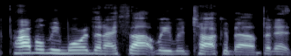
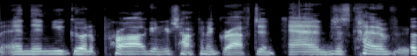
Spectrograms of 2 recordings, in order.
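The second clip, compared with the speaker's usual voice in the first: normal talking voice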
